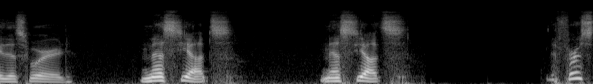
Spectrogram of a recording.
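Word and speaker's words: месяц: TS sound like tsunami let's say this word miss yachts miss yachts the first letter is somewhat familiar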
